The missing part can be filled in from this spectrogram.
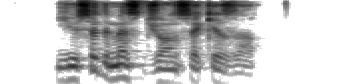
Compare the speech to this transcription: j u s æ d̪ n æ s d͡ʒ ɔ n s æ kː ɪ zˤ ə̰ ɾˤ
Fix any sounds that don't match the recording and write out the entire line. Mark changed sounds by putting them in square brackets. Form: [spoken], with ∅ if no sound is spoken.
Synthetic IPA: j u s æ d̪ [m] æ s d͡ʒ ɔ n s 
